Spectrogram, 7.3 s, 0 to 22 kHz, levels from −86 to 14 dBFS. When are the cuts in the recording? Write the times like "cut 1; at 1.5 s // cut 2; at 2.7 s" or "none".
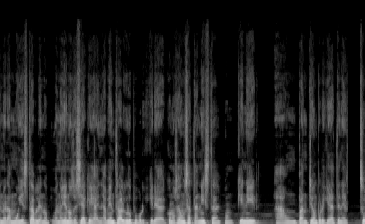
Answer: cut 1; at 1.0 s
